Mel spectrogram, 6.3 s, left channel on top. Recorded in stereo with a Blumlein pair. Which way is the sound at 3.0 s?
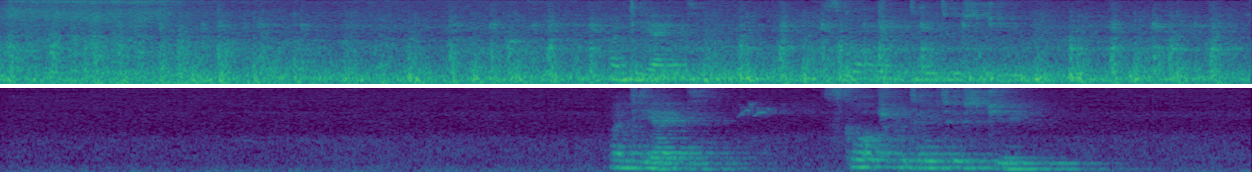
35° left.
